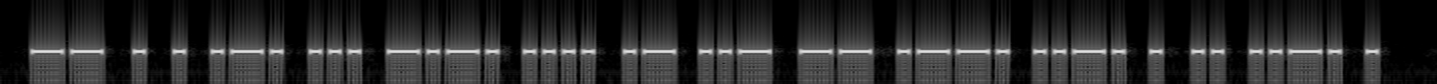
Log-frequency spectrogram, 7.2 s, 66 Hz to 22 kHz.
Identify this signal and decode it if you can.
Morse code, heard as a keyed tone, about 25 wpm, 630 Hz. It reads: MEERSCHAUMPFEIFE
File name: 004 Vierter Streich 25wpm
